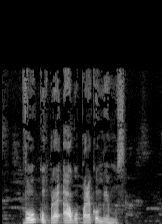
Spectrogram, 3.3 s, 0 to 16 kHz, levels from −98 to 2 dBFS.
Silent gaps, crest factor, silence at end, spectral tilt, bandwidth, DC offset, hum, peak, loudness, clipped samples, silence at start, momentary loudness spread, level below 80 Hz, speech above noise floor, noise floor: none; 20 dB; 0.8 s; -6.5 dB/octave; 11.5 kHz; under 0.1%; none; -2 dBFS; -21 LUFS; under 0.1%; 0.45 s; 17 LU; -54 dBFS; 39 dB; -60 dBFS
